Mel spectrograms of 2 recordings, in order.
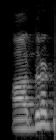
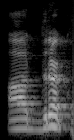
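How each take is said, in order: First: आदरक said with a long open first vowel; आदरक as the wrong form: आ stretched, then द and र apart; wrong form, shown. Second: आद्रक with a joined द्र cluster; आद्रक said as the right form, द्र run together; correct form, shown. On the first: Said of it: "आदरक नहीं होता है". (गलत उच्चारण: आदरक, लंबा आ) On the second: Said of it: "आद्रक होता है". (सही उच्चारण: आद्रक, द्र संयुक्त) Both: Shown as a demonstration.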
